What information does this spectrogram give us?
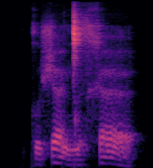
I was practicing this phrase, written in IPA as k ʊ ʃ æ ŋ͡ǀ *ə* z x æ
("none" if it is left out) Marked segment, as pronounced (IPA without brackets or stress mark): ə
